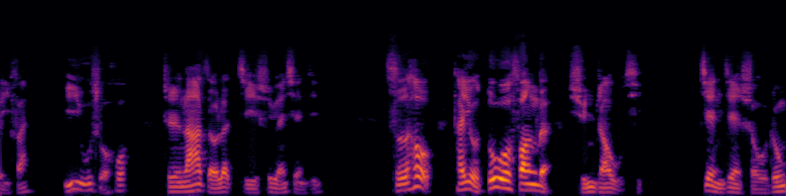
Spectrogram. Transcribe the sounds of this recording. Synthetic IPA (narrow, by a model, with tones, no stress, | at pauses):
i˥˩fa˥n | i˧˥u˧˥swɔ̰˨˩xwɔ˥˩ | ʈ͡ʂɻ̩˨˩na˧˥t͡so˨˩ʊlə˦t͡ɕi˨˩ʂɻ̩˧˥ɥɛ˧˥nɕjɛ˨˩nt͡ɕi˥n | t͡sʰɹ̩˨˩xo˥˩ʊ | t̪ʰa˥jo˨˩ʊt̪wɔ˥fɑ˥ŋd̪ə˨ | ɕy˧˥nʈ͡ʂɑ˧˥ʊu˨˩t͡ɕʰi˥˩ | t͡ɕjɛ˥˧nt͡ɕjɛ˥˩nʂo˨˩ʊʈ͡ʂʊ˥ŋ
